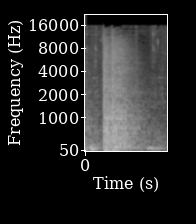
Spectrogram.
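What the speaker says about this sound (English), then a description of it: "That's me shooting." Gunfire from the player's own weapon in a competitive first-person shooter match, a sharp loud burst that holds steady for about a third of a second, then fades into game ambience.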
